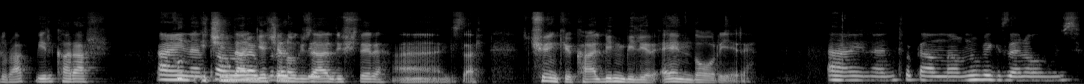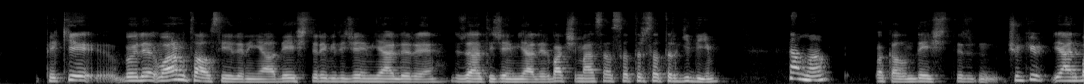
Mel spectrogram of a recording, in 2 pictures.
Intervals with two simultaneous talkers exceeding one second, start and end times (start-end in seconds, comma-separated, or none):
1.7-3.4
